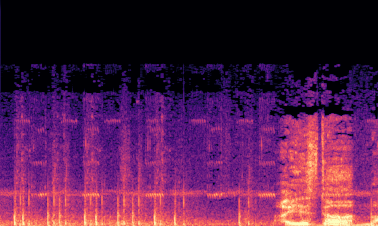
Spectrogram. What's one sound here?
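Footsteps tread steadily on a stone floor.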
